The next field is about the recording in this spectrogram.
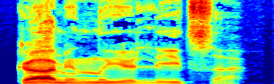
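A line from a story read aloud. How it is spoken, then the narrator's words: Hissing. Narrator (Russian): прошипел Карса Орланг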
